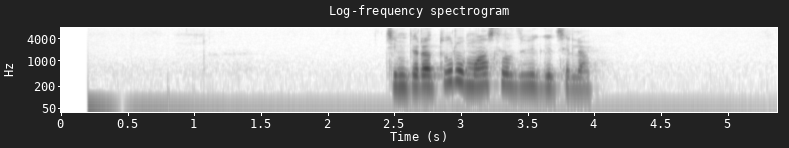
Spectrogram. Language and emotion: Russian, neutral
